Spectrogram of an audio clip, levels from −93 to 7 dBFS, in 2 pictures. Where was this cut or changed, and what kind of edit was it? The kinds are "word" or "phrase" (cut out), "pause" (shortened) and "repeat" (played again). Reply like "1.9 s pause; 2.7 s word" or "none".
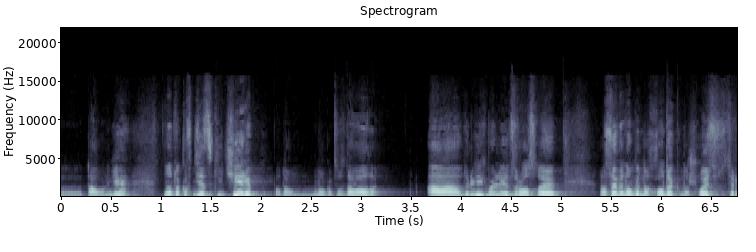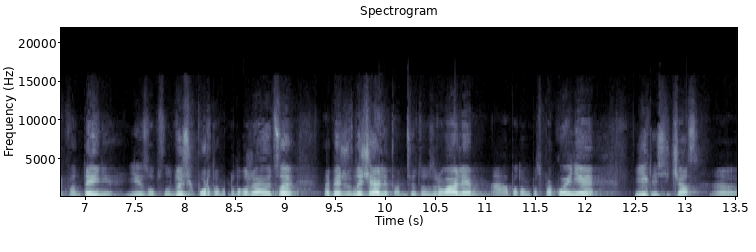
1.3 s word; 2.1 s word; 2.7 s word; 4.2 s word; 5.7 s word; 8.4 s word; 10.2 s word; 11.5 s word; 12.6 s word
